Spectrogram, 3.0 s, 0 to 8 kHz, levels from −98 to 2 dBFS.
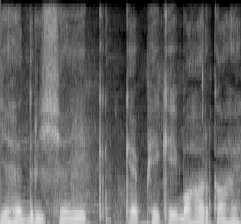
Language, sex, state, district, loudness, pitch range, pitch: Hindi, male, Uttar Pradesh, Muzaffarnagar, -18 LUFS, 120-130 Hz, 120 Hz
